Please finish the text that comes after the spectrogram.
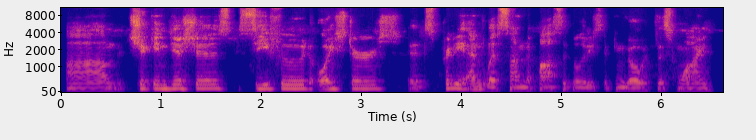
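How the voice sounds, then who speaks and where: A man's voice: medium pitch, measured pace. A man fluently presenting a wine, describing it in detail with frequent fillers. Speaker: wine representative. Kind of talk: product presentation.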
